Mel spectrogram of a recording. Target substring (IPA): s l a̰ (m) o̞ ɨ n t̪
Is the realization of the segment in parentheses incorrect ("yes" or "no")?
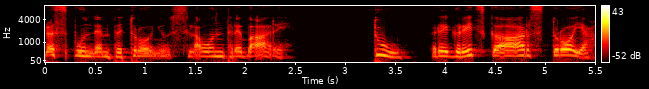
yes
